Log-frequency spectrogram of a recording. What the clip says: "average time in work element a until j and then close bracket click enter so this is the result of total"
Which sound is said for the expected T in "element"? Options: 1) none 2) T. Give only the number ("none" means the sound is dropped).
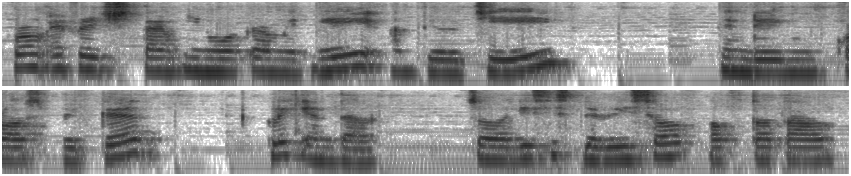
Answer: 1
